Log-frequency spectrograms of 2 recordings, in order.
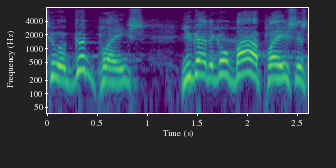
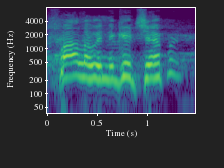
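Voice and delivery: ordinary talk, nothing marked

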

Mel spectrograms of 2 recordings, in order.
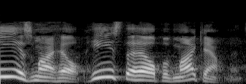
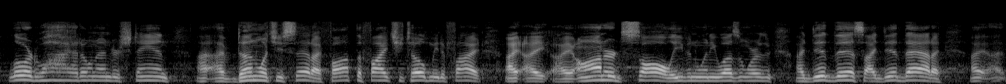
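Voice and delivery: soft, stammering self-justification; hushed, rambling grievance; mock complaining prayer; 2 semitones lower, 7 dB quieter than usual. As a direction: imitate pleading your case to God, quietly. Imitating a complaining prayer David didn't pray.

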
